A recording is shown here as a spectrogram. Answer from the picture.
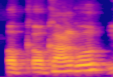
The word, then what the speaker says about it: Okongwu: Is that how you say his name? Inoki Ngonwa? I know I totally butchered his name, and I'm sorry, but... – Okongwu? You talking about Okongwu? – Yeah, there you go.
